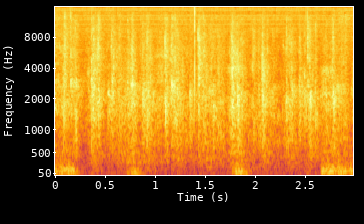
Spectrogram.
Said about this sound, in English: Please give me another round of applause.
